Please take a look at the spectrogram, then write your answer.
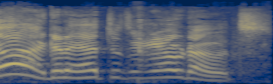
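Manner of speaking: play-acted loud, high, sudden blurted exclamation. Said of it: "Sorry, I know that was loud".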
